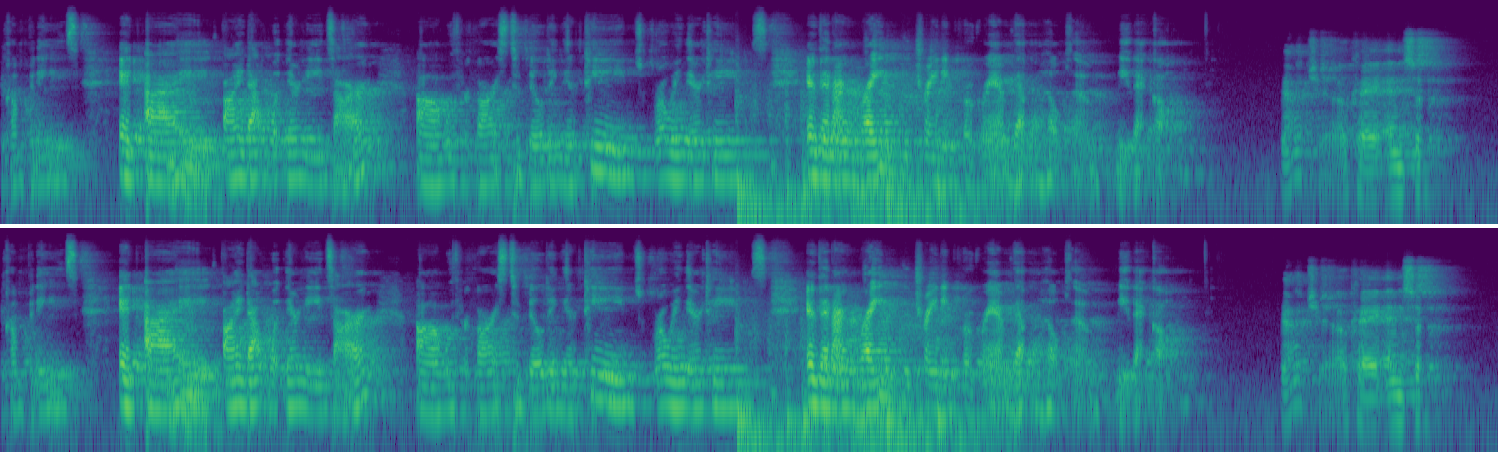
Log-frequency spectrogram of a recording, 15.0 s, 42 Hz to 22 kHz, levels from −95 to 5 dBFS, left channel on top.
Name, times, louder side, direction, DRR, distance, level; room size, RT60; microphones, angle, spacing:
voice 1, 0.1-8.9 9.2-11.6, right 1 dB, 35° right, 0 dB, 7.0 m, -27 dB
voice 2, 1.7-2.1 8.5-9.0 12.8-14.2, right 2 dB, 55° right, 0 dB, 3.7 m, -32 dB
sound 1, 4.7-5.2 7.3-10.0, right 1 dB, 10° right, 6.8 m, -37 dB
29.5 x 23.5 x 6.0 m, 0.83 s
head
